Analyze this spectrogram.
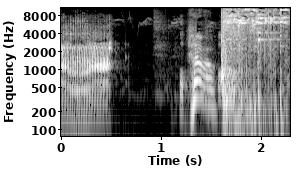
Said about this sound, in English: Every time I hear her burp, I do think of you. But she obviously just burped and threw a glass.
